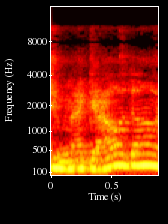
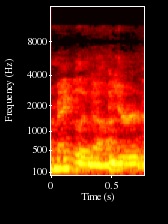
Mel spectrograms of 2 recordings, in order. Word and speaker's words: megalodon: Is it megalodon or megalodon? How do you say it? It depends. Your emphasis can be on a different syllable.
